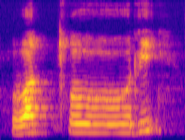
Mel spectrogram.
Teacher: واو زبر طا وط، طا پیش واو، تو، وطو، را زیر ری، وطوری، یہ طا پر بھی پڑھا جائے گا اور طا کو ایک الف کی مقدار لمبا کر کے پڑھنا ہے حروف مدہ کی وجہ سے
